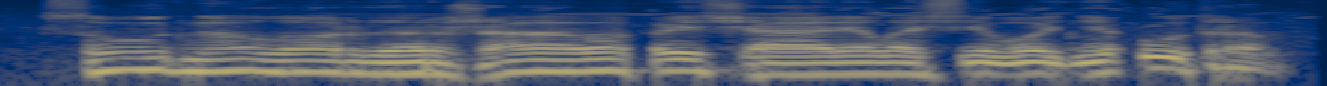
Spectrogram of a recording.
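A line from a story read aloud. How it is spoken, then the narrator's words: Clipped golem voice. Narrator (Russian): отчеканил голем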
